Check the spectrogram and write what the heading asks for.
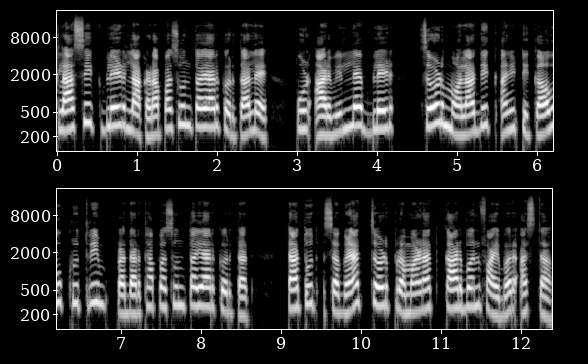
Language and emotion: Goan Konkani, neutral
